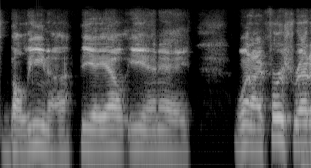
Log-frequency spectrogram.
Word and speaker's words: balena: It's Balena, B-A-L-E-N-A, when I first read about it, and I have been mispronouncing it and misspelling it ever since.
